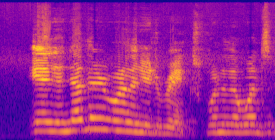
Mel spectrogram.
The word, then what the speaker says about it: nudibranch: It's a common mispronunciation actually to call it a nudibranch, because branch is what it looks like, but it is nudibranch because like our bronchioles and whatnot, those are the nude lung parts.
